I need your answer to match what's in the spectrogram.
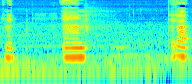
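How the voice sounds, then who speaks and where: A teenage girl from the United States speaking in a halting, unsure way in a documentary interview. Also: a little high, monotone, darkish tone, a little hiss or hum, low-quality recording. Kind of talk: personal testimony in a documentary interview.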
